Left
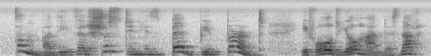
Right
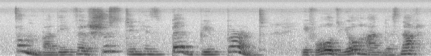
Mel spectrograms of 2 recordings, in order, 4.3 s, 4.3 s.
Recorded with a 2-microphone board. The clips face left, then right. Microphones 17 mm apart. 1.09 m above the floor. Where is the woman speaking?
15° left (ahead or behind), 1.9 m; by 4.2 s 40° left (ahead or behind), 0.8 m.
